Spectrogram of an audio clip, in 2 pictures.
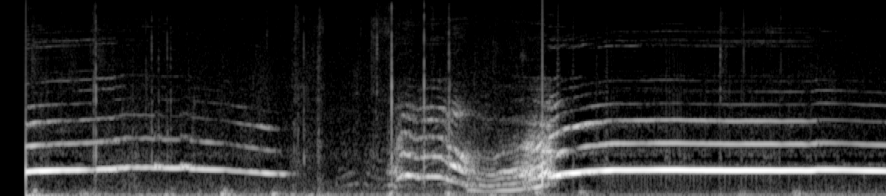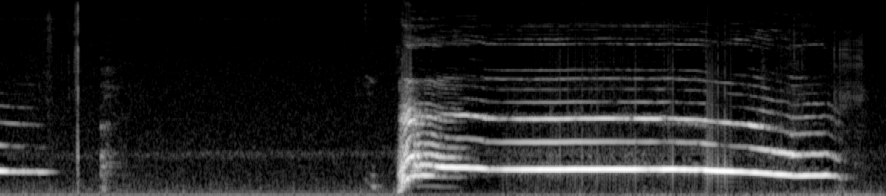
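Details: Shepherd/Husky mix dog, sable coloured, howling in response to a firetruck siren: long sustained steady-pitched howls, one dipping low then rising into a held tone, a pause, then another long howl sliding down at the end.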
